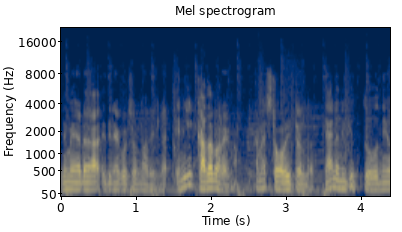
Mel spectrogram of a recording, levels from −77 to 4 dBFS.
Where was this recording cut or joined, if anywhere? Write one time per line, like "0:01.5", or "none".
0:03.4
